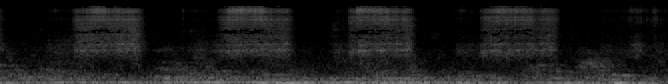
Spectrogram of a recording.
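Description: A razor scrapes across a lathered scalp in short strokes.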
